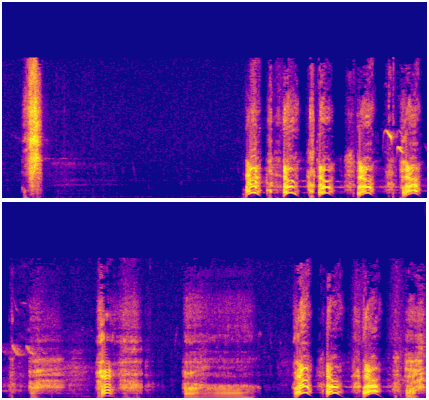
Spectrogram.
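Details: Cairn Terrier romping in snow: one lone yap, a silent pause, then a rapid string of high barks, a short low rumbling growl, and more quick barking.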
